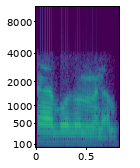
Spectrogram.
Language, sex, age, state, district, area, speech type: Bengali, male, 18-30, West Bengal, North 24 Parganas, rural, conversation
